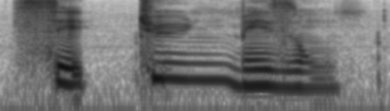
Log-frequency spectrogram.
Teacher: There we have actually pronounced the T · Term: liaison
